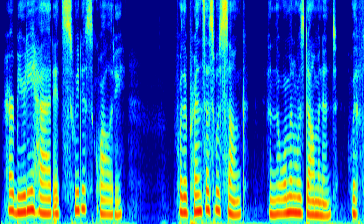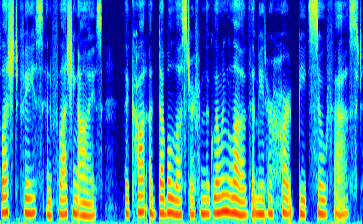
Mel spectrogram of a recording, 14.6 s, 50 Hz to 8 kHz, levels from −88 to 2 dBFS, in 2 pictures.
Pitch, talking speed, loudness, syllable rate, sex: 195 Hz, 155 wpm, -18 LUFS, 4.3 syllables/s, female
